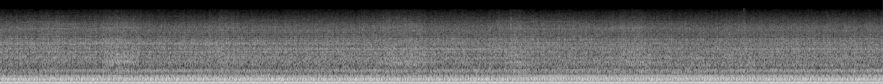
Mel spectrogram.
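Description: Off-road buggy's engine idling steadily.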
